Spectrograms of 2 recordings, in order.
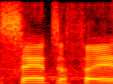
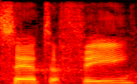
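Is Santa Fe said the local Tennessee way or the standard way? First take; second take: standard; local. First: It is said the standard, outside way. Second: It is said the local Tennessee way. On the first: This is how it is said elsewhere. "Instead of Santa Fe" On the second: This is how people here say it. "it's Santa Fe"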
